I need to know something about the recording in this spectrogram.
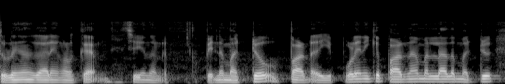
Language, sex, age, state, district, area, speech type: Malayalam, male, 18-30, Kerala, Kozhikode, rural, spontaneous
